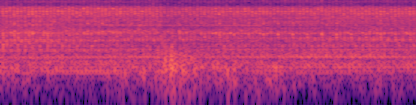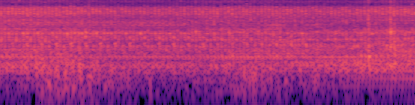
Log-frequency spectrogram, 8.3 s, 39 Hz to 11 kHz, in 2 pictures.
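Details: Mercedes Vito W639 with OM646 diesel, cold start: engine rattle with a thin squeal and an uneven knock from a loose air-conditioning compressor mount; temporarily fixed with a shorter belt routed past the AC pulley.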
